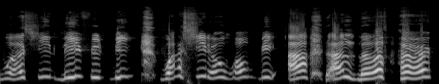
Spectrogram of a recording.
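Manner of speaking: mocking him crying on the couch; mock boo-hoo crying. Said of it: "boo-hooing because he loves her".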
